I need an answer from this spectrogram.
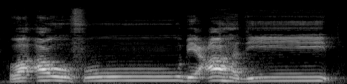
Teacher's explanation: فو کو تھوڑا سا لمبا کریں گے کیونکہ وہ مدہ ادا ہو جائے گی۔ وَأَوْفُوا بِعَهْدِي، اوفی اوفے نہیں کرنا، کیوں کہ فے کریں گے تو حرف مجہول ہی ادا ہوتا ہے۔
